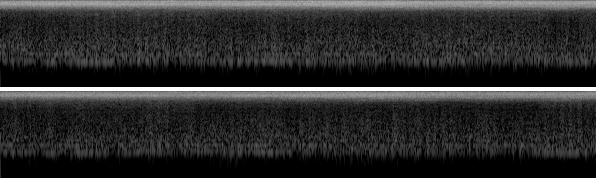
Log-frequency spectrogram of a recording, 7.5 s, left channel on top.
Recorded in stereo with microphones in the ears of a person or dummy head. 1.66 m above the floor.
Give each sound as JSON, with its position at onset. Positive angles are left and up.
{"t": 0.0, "sound": "an insect", "side_deg": 35, "distance_m": 2.0}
